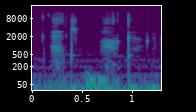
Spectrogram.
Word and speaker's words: hedgehog: Hog hog hog hog h les quand on a des mots qui commencent avec les âges, on prononce les âges. Hch hog hedgehog hedgehog.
